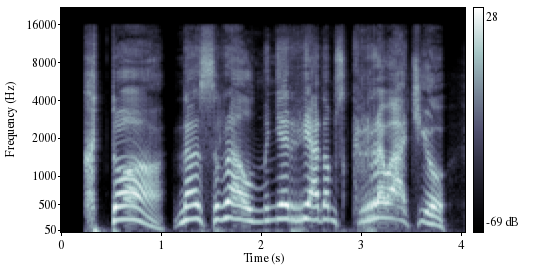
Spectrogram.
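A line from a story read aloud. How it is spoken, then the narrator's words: Furious yelling. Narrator (Russian): бешено орал Вартак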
